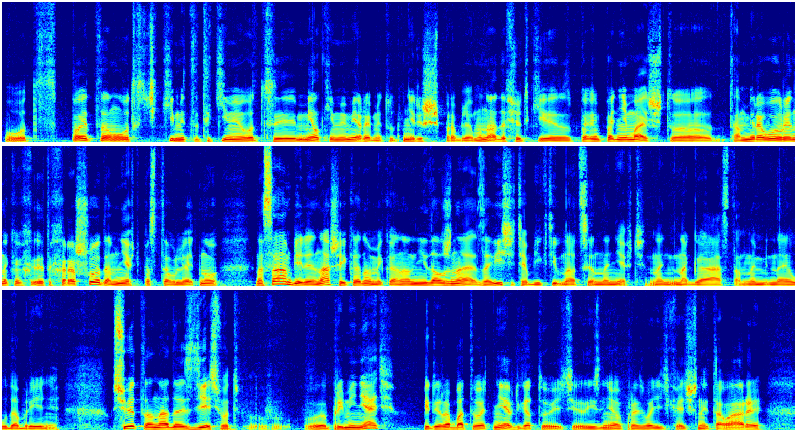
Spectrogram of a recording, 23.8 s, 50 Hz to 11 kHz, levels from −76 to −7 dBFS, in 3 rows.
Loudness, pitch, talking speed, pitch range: -17 LUFS, 110 Hz, 155 wpm, 95-130 Hz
